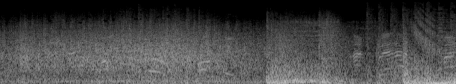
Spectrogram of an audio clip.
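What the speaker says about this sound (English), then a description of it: "ISG start up its barrage again as well." In the video game Company of Heroes 2, an ISG infantry gun fires a barrage amid a 2v2 battle, with dense, continuous rumbling booms and explosions and a voice talking over the din.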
